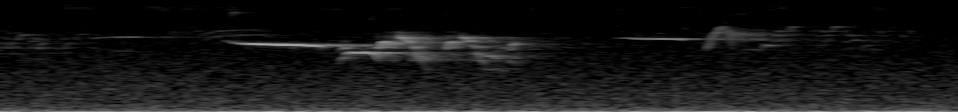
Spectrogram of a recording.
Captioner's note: bird song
